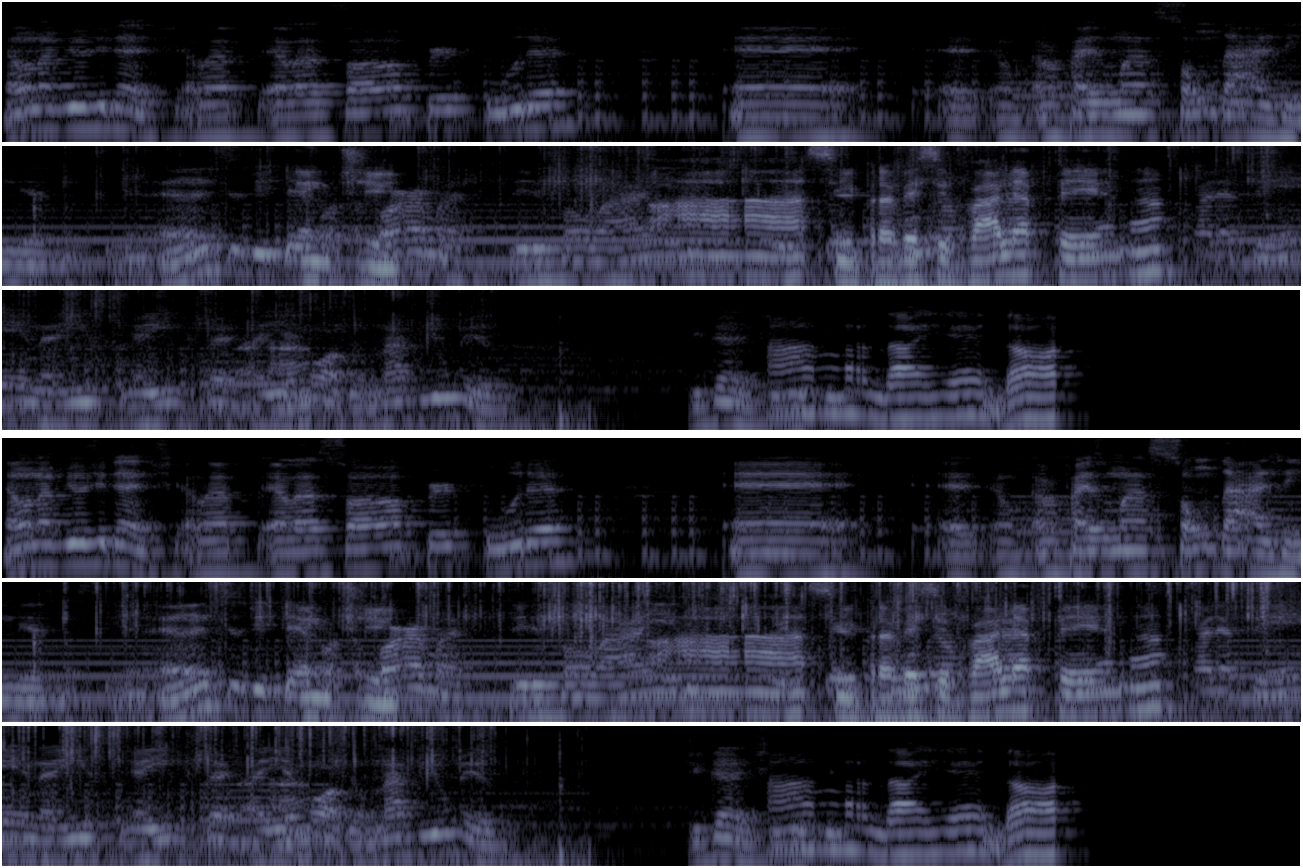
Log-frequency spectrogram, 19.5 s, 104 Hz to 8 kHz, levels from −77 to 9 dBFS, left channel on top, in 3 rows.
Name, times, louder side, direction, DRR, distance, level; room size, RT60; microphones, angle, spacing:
voice 1, 0.0-2.9 3.6-10.0 10.3-15.6 16.4-17.2, right 1 dB, 85° right, 1.4 m, -42 dB
sound 1, 1.8-15.7, right 2 dB, 25° right, 2.1 m, -51 dB
sound 2, 6.6-15.9, right 7 dB, 50° right, 0.8 m, -40 dB
voice 2, 8.0-8.5 9.7-12.3 14.2-14.5 16.8-18.3, left 1 dB, 5° left, 0.7 m, -36 dB
sound 3, 8.6-16.7, left 1 dB, 80° left, 2.9 m, -67 dB
16.0 x 7.0 x 4.9 m
head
